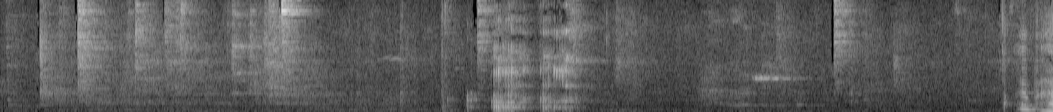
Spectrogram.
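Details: Soft, throaty burp-like sounds mimicked by an African grey parrot between small chirps, over quiet room noise: burping.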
